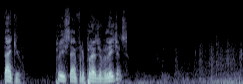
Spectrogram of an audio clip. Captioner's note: moment of silence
